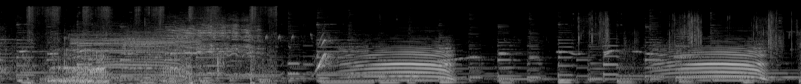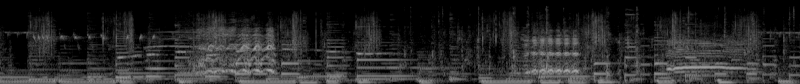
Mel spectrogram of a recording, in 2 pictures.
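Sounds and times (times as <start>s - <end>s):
cow mooing: 3.2s - 4.6s, 6.5s - 7.8s.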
